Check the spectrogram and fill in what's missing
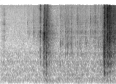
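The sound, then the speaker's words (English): A knife crunches down through an onion being diced into small cubes in two crisp, bright bursts, a short one and then a louder, longer one, with no talking over them. “And you go down through it. Makes a really satisfying sound. Crunches.”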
